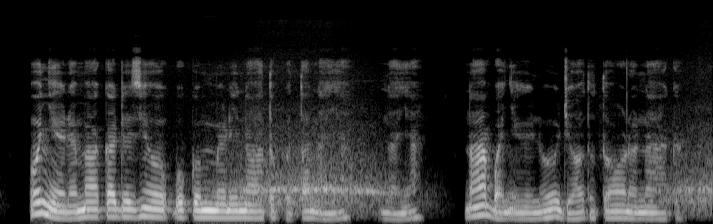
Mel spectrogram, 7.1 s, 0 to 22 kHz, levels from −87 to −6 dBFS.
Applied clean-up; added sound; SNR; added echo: none; Wind; 15 dB; none.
